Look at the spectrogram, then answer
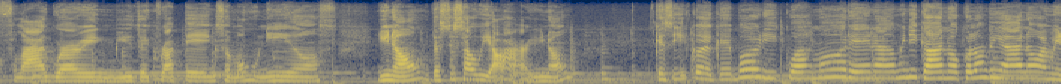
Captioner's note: speaking Spanish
